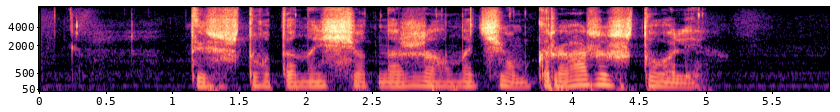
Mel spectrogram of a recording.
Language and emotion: Russian, angry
